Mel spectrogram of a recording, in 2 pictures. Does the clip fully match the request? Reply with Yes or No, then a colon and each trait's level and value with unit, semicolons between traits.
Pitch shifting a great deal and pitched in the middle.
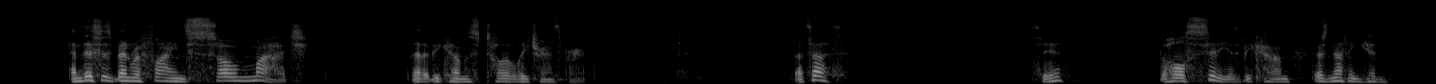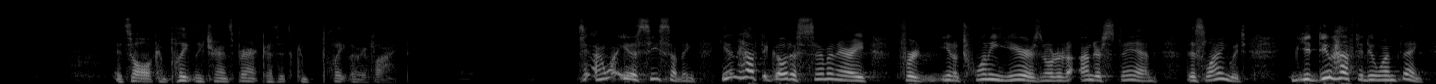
Yes: wide, 7.5 semitones; medium, 160 Hz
